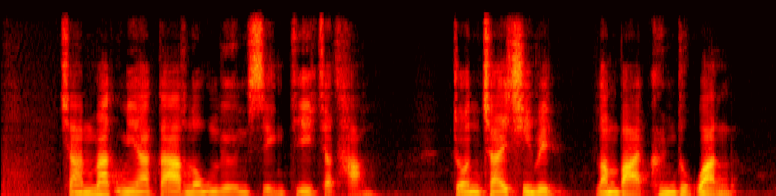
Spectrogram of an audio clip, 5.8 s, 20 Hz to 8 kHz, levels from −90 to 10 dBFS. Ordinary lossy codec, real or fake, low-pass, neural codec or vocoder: none; fake; 7.2 kHz; codec, 16 kHz, 1 kbps, FunCodec, trained on Chinese and English, 50 frames a second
